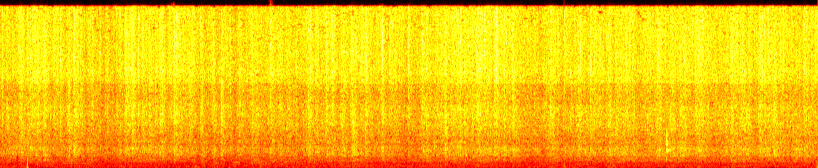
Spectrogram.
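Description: Heavy wind-driven rain in a severe thunderstorm: a loud, steady hiss of pelting rain with no letup.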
